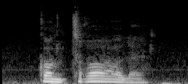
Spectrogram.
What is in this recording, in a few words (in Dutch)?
"controle", Dutch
